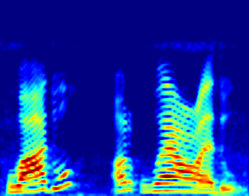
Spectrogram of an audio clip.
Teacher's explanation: आइन के आवाज़ को ठहरा के निकाल रही हूँ आराम से हलक में, ना कि मैं उसको मद दे रही हूँ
